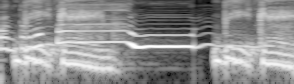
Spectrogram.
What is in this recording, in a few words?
voice fun character cute cartoon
